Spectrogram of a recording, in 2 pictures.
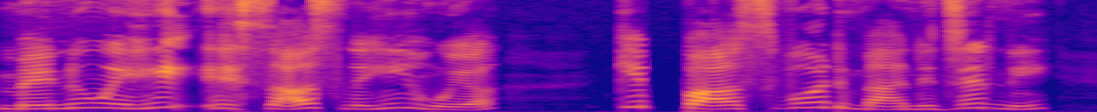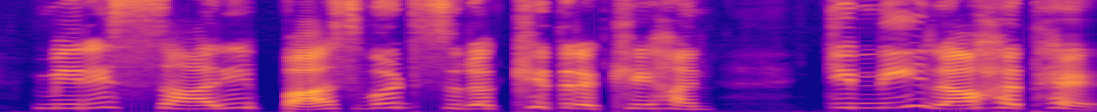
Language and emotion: Punjabi, surprised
